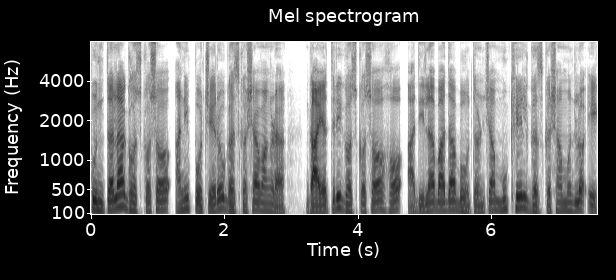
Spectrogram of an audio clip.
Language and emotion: Goan Konkani, neutral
